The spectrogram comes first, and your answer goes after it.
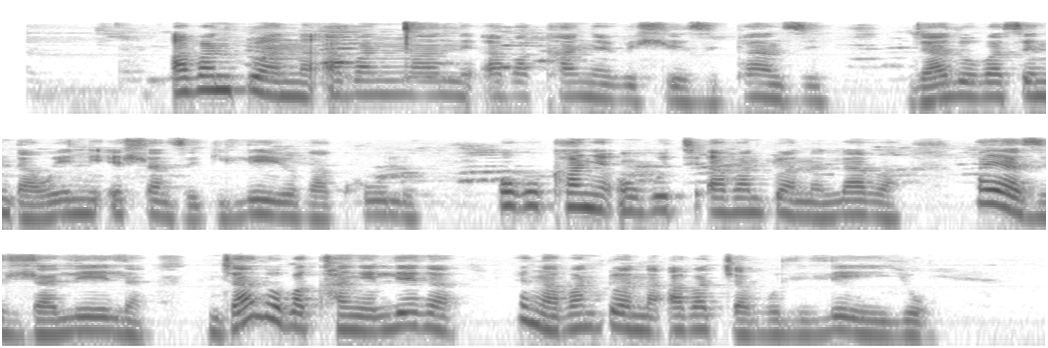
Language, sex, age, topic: North Ndebele, female, 25-35, education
